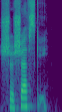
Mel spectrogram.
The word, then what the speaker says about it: Krzyzewski: Yeah, as it turns out, his name starts with a K, but it's pronounced Krzyzewski.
